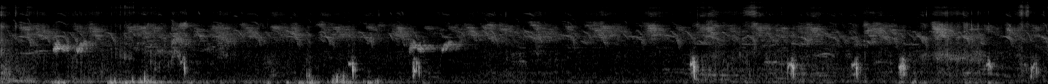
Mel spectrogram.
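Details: Mother hen calling her chicks for a walk: short, low clucks come in uneven bursts, some quick runs of several, while the chicks keep up a steady stream of high, thin, falling peeps above.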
